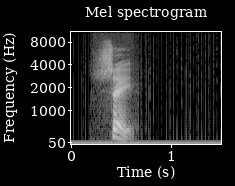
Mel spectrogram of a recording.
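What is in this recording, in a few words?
"shei" tone 4, Chinese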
